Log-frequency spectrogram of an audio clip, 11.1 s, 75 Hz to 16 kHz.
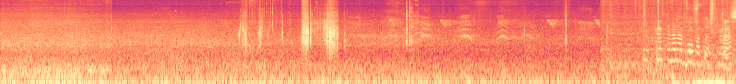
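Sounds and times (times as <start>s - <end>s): bird harsh calls: 5.0s - 9.0s.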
